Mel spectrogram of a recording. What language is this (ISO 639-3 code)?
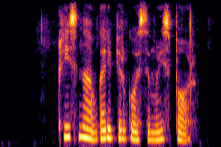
kin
